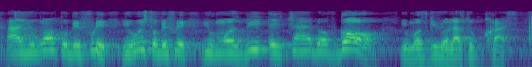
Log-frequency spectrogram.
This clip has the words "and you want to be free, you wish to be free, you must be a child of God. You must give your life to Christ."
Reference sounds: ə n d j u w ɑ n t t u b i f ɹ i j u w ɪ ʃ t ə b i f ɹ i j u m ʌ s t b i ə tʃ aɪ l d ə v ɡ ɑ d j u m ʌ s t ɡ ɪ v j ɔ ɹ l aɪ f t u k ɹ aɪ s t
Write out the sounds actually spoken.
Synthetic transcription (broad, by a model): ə n j u w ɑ n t t u b i f ɹ i j u w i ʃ t ə b i f ɹ i j u m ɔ s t b i ə tʃ aɪ l d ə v ɡ ɑ d j u m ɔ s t ɡ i v j ɔ l aɪ f t u k ɹ aɪ s t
